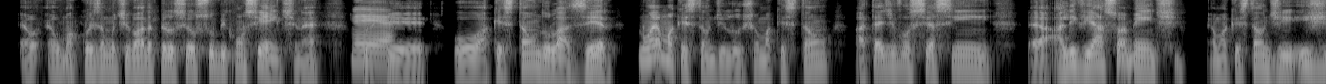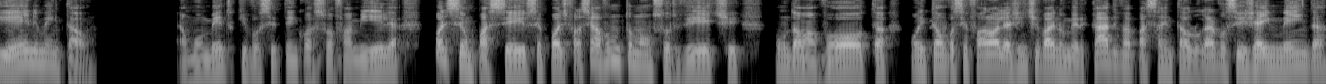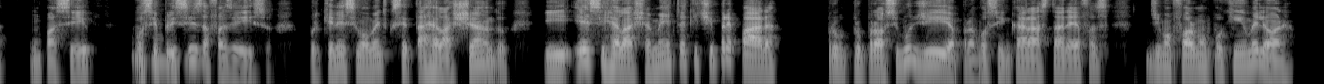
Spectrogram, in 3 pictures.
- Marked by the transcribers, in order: other background noise; tapping
- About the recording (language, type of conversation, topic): Portuguese, advice, Como lidar com a culpa ou a ansiedade ao dedicar tempo ao lazer?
